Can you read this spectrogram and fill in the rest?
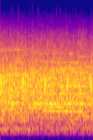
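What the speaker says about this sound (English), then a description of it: "Let's give all of these remarkable seniors a round of applause" A high school graduation audience gives dense, steady applause, many hands clapping together evenly throughout a short burst.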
